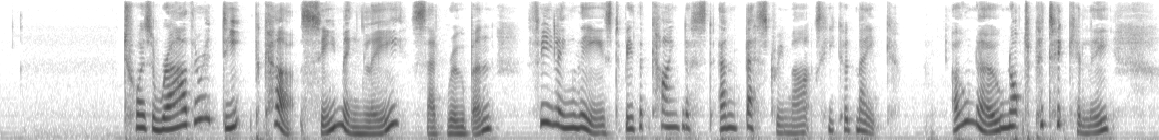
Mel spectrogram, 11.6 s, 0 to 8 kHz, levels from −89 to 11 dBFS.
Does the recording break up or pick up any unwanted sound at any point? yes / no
no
